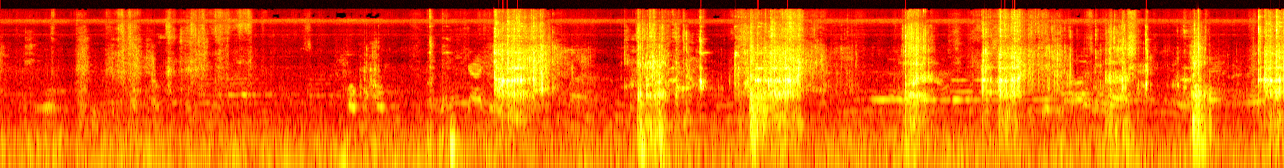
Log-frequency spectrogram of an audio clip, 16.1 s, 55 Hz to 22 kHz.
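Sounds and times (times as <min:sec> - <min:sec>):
dishes clinking: 0:07.8 - 0:16.0.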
